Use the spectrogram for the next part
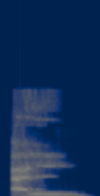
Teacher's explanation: जब लाम को बोला जाता है, तो कोई फ्लो ऑफ ब्रेथ नहीं होगी। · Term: जहर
